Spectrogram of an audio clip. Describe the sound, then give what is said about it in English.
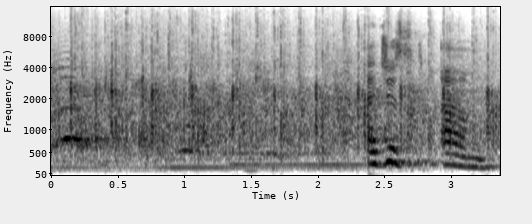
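An audience claps steadily in a dense, continuous burst of applause given as a clap offering to God, with voices calling out over it and a low sustained tone underneath. “Yeah, give God a good clap offering.”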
